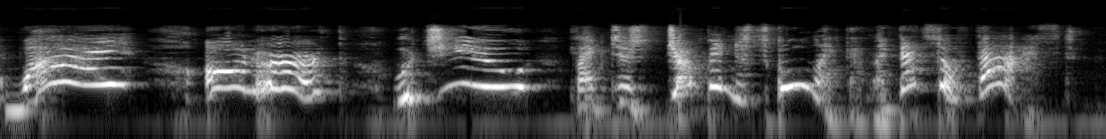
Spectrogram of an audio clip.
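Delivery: high-pitched, drawn-out disbelief; mock astonishment, stretching the words; incredulous. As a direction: demand an explanation in amazement. Classmate's disbelief acted out.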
